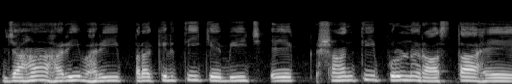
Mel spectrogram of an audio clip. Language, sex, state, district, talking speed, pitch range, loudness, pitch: Hindi, male, Jharkhand, Ranchi, 115 wpm, 165-190 Hz, -15 LUFS, 175 Hz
